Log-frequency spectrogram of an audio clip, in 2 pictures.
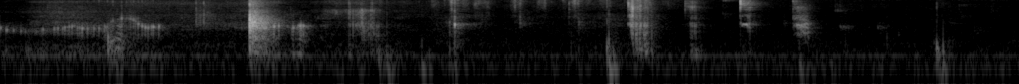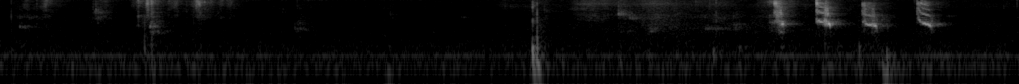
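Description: Faint, irregular clicks and soft rustles, bunched in the first few seconds and again near the end, over a low steady hum.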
